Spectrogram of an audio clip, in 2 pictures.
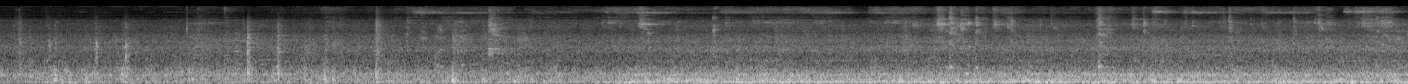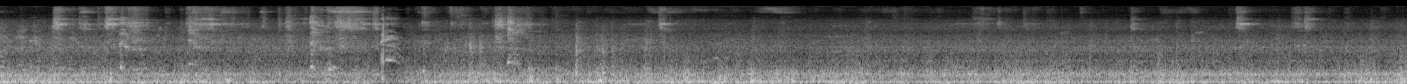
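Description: Express passenger train running along the track: a steady rumble with wheels clattering over rail joints and many brief, sharp high clicks and squeaks. It gets louder about six seconds in.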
